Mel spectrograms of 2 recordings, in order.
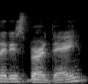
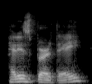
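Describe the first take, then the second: First: The h at the start of 'had' is dropped. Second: The h at the start of 'had' is pronounced.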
